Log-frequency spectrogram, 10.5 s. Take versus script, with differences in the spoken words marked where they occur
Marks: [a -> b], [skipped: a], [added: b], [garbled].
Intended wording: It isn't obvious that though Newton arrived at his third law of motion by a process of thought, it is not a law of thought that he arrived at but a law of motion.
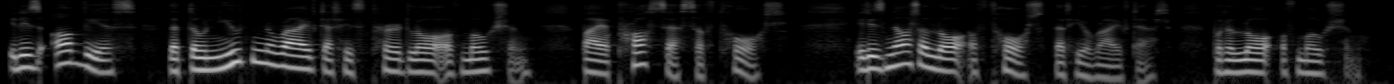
It [isn't -> is] obvious that though Newton arrived at his third law of motion by a process of thought, it is not a law of thought that he arrived at but a law of motion.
